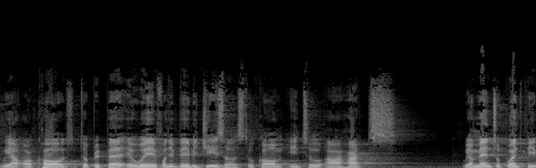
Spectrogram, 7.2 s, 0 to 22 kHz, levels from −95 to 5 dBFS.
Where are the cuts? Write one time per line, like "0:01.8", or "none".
0:06.1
